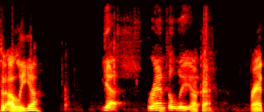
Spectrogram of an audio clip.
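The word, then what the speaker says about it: Alyea: alah is it Aaliyah is that how you pronounce it Aaliyah yes brand Aliyah okay Brant Aaliyah okay Aaliyah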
